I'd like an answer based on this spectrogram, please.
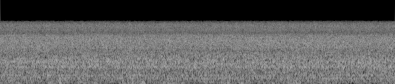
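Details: Heavy rain at night at Ban Bo Noi, Chiang Kham, Phayao, Thailand, makes a loud, steady hiss with no animal calls standing out.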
